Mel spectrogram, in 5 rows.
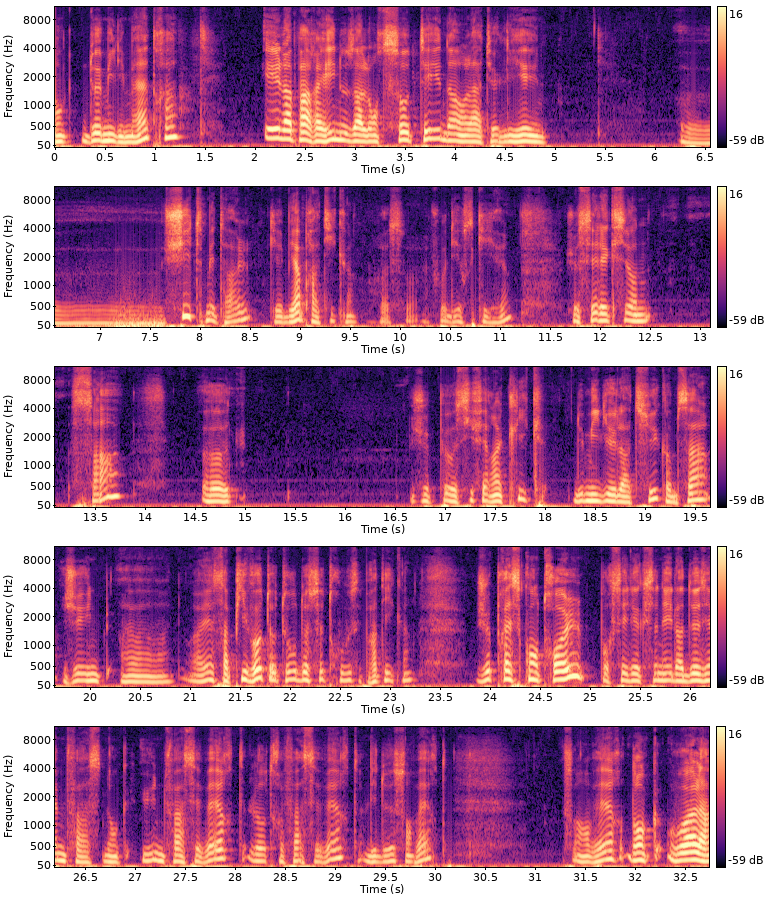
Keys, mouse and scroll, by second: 0.7-1.0 scroll up 1, 1.4 right click, 5.0 click, 7.8 click, 9.7 click, 12.7 click, 17.6 middle click, 19.4-23.6 drag, 25.7 ctrl+click, 26.4 ctrl+click, 26.6 ctrl+click, 27.8-29.5 drag, 31.1 click.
